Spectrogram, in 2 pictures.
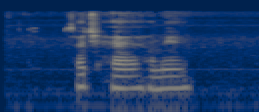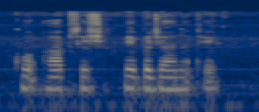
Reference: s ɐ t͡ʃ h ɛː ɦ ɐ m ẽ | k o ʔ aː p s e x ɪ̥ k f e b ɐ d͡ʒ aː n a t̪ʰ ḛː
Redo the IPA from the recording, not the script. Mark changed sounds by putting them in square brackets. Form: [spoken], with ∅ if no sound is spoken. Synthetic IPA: s ɐ t͡ʃ h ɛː ɦ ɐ m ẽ | k o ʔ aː p s e [ʃ] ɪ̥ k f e b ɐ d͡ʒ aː n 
